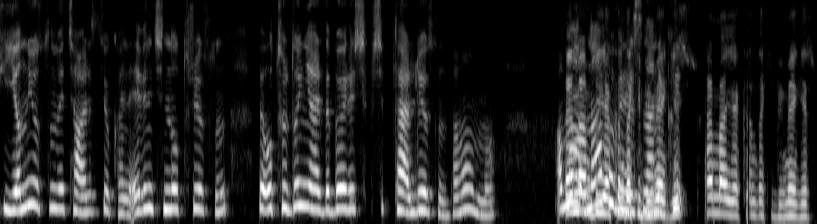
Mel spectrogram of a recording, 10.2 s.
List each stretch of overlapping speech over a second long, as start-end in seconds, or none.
7.0-8.5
